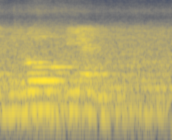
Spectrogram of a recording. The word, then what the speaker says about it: European: And its sound is what is that? European.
